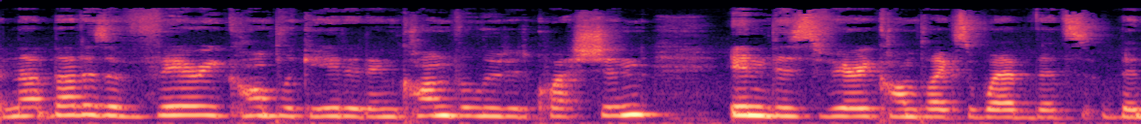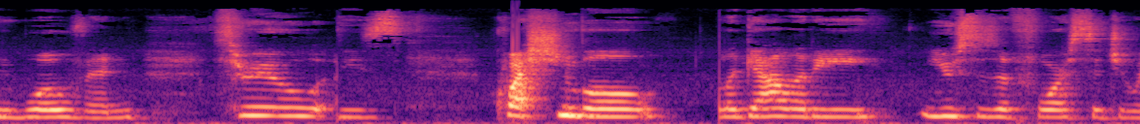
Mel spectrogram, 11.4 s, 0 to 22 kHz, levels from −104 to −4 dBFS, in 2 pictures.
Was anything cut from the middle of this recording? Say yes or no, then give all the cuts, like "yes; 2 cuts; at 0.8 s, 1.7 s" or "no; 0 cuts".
yes; 2 cuts; at 7.4 s, 9.2 s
